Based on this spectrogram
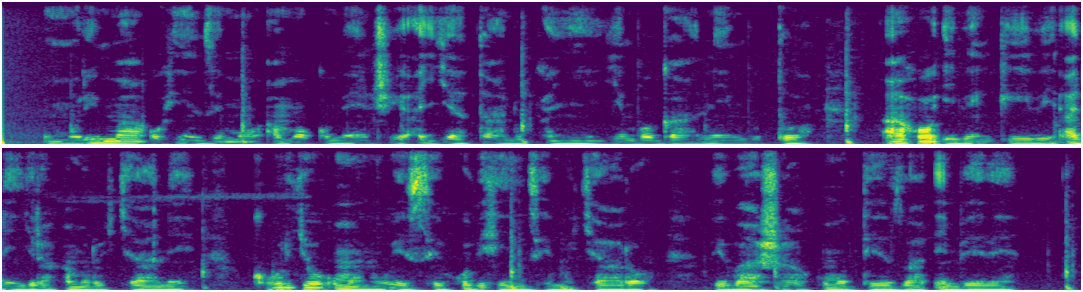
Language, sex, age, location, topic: Kinyarwanda, female, 25-35, Huye, agriculture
